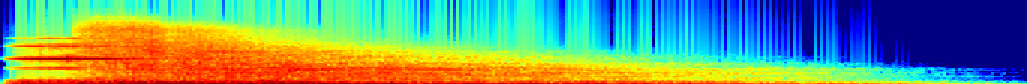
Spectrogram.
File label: shield respawn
